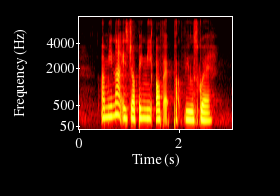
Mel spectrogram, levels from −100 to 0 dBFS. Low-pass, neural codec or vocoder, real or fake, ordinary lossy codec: 7.2 kHz; none; real; none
